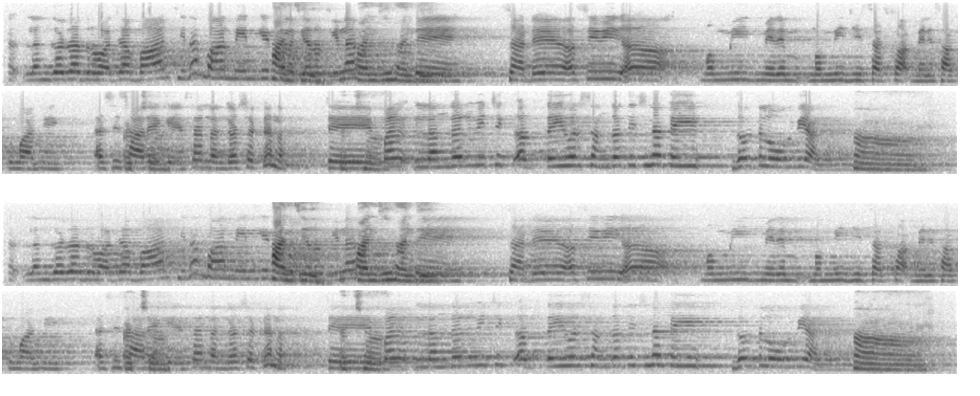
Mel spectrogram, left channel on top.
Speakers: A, on the left (about 80°); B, on the right (about 25°).
A: ਲੰਗਰ ਦਾ ਦਰਵਾਜ਼ਾ ਬਾਹਰ ਸੀ ਨਾ, ਬਾਹਰ ਮੇਨ ਗੇਟ
B: ਹਾਂਜੀ,
A: ਤੇ ਲੱਗਿਆ ਦਾ ਸੀ ਨਾ,
B: ਹਾਂਜੀ, ਹਾਂਜੀ
A: ਤੇ ਸਾਡੇ, ਅਸੀਂ ਵੀ, ਅਹ ਮੰਮੀ ਮੇਰੇ ਮੰਮੀ ਜੀ ਸਸ ਮੇਰੇ ਸਸੂ ਮਾਂ ਜੀ, ਅਸੀਂ ਸਾਰੇ
B: ਅੱਛਾ,
A: ਗਏ ਸ ਲੰਗਰ ਛਕਣ। ਤੇ
B: ਅੱਛਾ
A: ਪਰ ਲੰਗਰ ਵਿੱਚ ਕਈ ਵਾਰ ਸੰਗਤ ਵਿੱਚ ਨਾ ਕਈ ਗਲਤ ਲੋਕ ਵੀ ਆ ਜਾਂਦੇ ਨੇ
B: ਹਾਂ।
